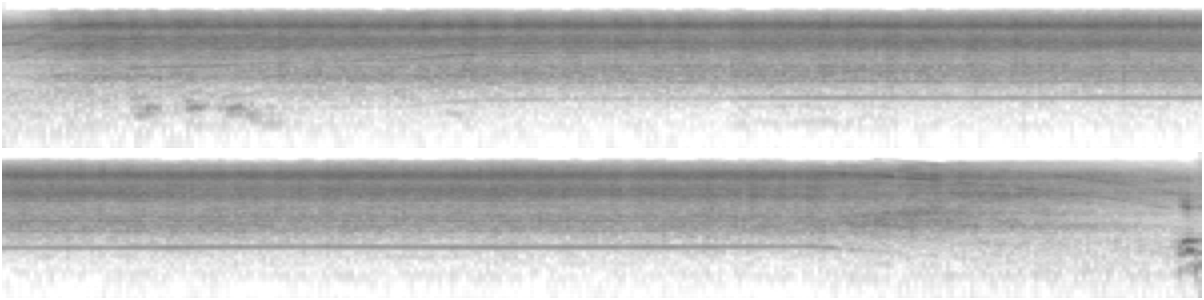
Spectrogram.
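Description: Electric right-angle drill with a sanding pad, power-sanding a workpiece that is spinning on a wood lathe. Its motor whine rises in pitch as it spins up over the first couple of seconds and holds steady, then winds down about ten seconds in.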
